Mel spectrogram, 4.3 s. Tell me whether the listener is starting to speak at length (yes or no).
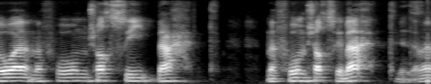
no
